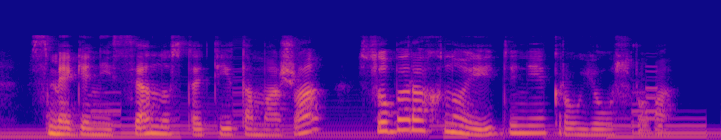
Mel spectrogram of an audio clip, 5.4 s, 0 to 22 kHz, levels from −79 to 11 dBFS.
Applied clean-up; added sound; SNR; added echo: none; Keyboard (musical); 12 dB; none.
